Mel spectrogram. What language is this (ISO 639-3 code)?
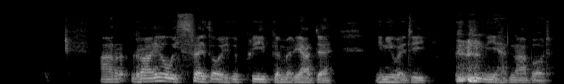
cym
